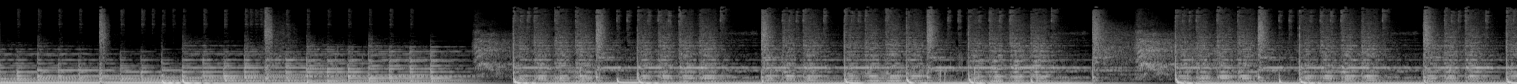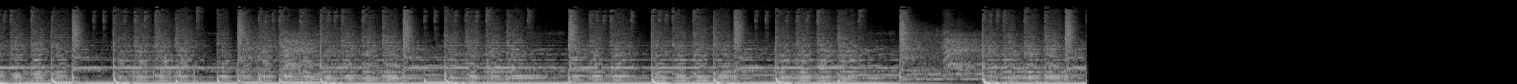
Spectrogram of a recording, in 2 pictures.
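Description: From the start and throughout, the sound is dull and plainly gurgling, with a granular roughness in what remains: MP2 compression, likely at around 80 kbps. Layer II divides the spectrum into 32 sub-bands and rations bits among them; at this rate the upper bands drop out and flicker back while the rest are coarsely quantised. A spectrogram shows a ragged, blocky ceiling on the high frequencies, with patches switching on and off.

DAB burbling breaks in six times: 3.35–3.63 s, 5.65–6.00 s, 7.70–7.83 s, 9.37–9.79 s, 11.85–11.98 s and 16.50–17.11 s, the last being the longest. Bit errors, at a rate of a few tenths of a percent, slip past error correction into the MP2 stream, corrupting samples and scale factors so individual sub-bands leap in level for up to a frame. It puts short blips of noise into single sub-bands. On a spectrogram these bursts appear as isolated bright horizontal blocks, and the waveform shows brief irregular level jumps.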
